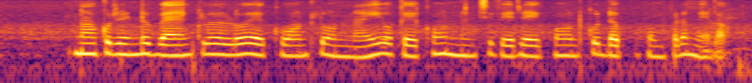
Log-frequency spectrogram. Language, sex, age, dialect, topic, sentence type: Telugu, female, 18-24, Utterandhra, banking, question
